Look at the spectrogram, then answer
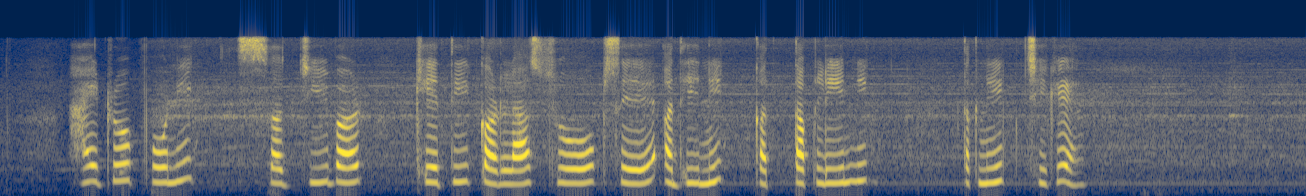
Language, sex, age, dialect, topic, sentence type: Magahi, female, 25-30, Northeastern/Surjapuri, agriculture, statement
